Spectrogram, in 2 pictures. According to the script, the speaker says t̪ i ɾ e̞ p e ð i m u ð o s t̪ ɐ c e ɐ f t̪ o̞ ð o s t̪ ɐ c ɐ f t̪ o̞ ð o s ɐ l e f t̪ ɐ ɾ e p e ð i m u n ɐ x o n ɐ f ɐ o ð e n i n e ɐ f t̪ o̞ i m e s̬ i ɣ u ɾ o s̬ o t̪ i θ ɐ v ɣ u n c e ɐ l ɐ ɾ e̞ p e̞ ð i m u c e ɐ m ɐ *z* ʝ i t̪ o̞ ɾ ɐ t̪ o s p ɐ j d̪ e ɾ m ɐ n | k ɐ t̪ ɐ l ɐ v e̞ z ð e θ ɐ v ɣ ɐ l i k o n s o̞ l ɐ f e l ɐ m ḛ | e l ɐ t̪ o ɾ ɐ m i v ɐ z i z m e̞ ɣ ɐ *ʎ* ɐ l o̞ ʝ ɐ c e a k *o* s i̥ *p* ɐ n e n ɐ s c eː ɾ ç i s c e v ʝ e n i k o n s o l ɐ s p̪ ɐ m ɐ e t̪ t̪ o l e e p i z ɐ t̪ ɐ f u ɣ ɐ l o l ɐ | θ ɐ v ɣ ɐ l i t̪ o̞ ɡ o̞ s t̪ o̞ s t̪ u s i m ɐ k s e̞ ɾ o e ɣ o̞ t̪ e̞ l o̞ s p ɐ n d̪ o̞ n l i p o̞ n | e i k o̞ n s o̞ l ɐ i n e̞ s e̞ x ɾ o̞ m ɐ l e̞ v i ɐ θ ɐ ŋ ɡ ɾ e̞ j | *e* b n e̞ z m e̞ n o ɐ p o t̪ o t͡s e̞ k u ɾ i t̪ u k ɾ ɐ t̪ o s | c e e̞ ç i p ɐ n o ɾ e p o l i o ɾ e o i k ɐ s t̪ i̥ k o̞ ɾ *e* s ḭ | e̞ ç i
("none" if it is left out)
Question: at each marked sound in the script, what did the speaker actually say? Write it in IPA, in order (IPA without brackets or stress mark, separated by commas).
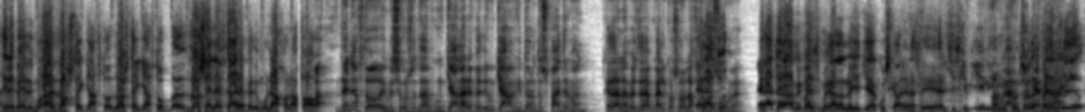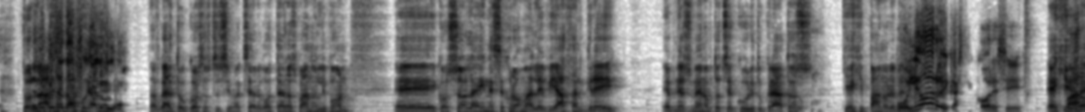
v, l, u, k, e, e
